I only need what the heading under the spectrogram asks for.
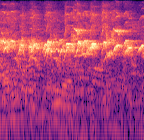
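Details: Greater green leafbird in konslet-style song, a brief burst of fast, high, twittering and buzzy notes packed closely together in a continuous warble, with faint voices underneath.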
